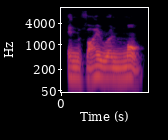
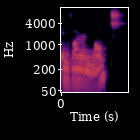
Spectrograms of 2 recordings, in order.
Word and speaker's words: environment: Somebody had pronounced this as environment. They did put a t on the end, so it's like a sort of weird combination of French uh, phonotactic rules, pronunciation of writing, and English phonotactic rules. So it shouldn't be environment, it should be environment.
